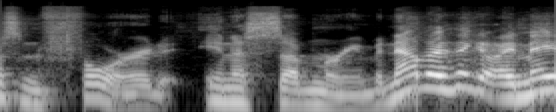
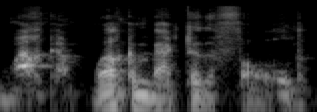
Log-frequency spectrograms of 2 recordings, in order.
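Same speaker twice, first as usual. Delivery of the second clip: soft secretive whisper; 5 semitones lower, 13 dB quieter than usual. Acted. Whispering a welcome back to Stray. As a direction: breathe the welcome without voice.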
